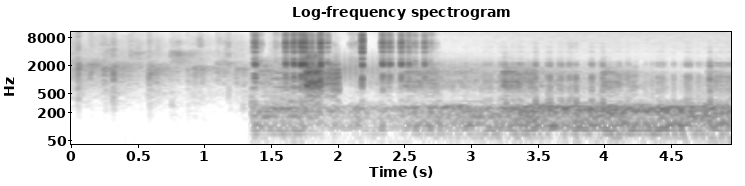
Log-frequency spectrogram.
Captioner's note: applause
